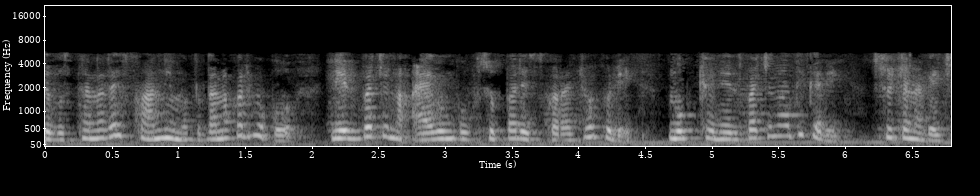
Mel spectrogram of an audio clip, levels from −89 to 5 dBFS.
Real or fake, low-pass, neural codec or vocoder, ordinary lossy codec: fake; 5.4 kHz; vocoder, 44.1 kHz, 128 mel bands, Pupu-Vocoder; AAC, 24 kbps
